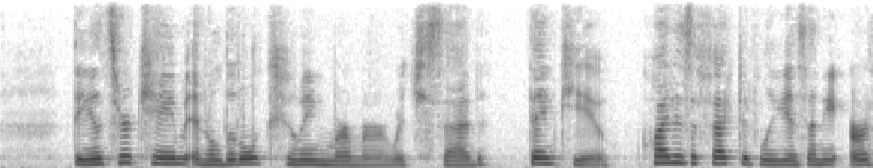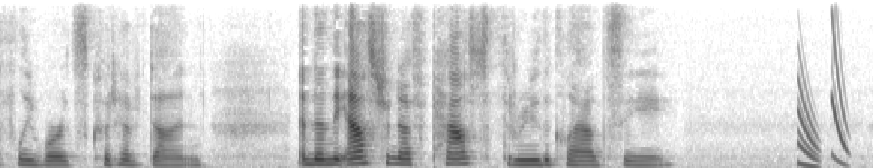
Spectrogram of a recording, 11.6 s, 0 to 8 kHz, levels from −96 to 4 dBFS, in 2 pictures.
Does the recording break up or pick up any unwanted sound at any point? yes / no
yes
